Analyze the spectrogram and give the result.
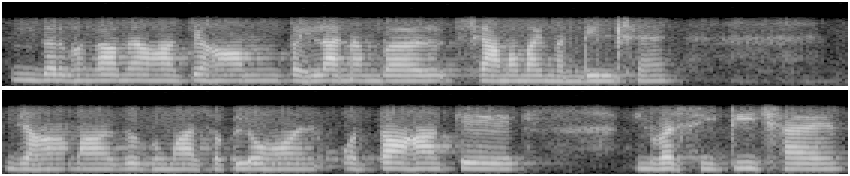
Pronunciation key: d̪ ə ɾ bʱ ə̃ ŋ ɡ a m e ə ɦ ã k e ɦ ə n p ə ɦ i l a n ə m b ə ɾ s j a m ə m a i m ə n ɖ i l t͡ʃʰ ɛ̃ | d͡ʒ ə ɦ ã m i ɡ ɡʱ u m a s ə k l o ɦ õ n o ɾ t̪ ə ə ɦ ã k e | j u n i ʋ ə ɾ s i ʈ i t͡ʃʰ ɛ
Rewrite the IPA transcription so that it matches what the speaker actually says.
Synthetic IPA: d̪ ə ɾ bʱ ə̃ ŋ ɡ a m e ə ɦ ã k e ɦ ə m p ə ɦ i l a n ə m b ə ɾ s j a m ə m a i m ə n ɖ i l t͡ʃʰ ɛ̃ | d͡ʒ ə ɦ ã m a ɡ ɡʱ u m a s ə k l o ɦ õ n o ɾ t̪ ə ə ɦ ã k e | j u n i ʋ ə ɾ s i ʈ i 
